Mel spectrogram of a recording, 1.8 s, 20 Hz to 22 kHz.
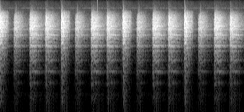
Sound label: hihat 2, 130, drum loops; Ueberschall; Techno Trance Essentials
